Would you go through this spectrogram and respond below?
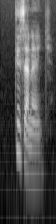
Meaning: eleven
- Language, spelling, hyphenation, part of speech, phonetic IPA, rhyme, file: Hungarian, tizenegy, ti‧zen‧egy, numeral, [ˈtizɛnɛɟː], -ɛɟː, Hu-tizenegy.ogg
